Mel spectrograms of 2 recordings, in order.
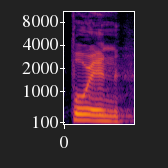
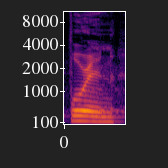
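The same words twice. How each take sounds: The two takes are said the same way.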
